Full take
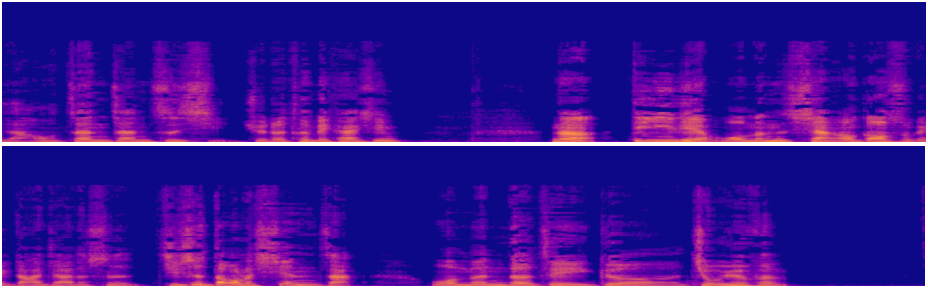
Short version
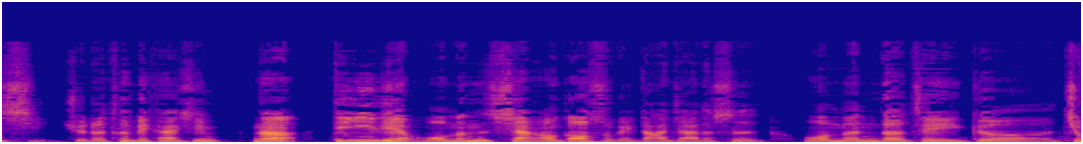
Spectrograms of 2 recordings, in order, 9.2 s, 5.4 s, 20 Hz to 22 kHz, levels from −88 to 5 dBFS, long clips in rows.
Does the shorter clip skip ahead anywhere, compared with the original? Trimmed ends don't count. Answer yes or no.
yes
